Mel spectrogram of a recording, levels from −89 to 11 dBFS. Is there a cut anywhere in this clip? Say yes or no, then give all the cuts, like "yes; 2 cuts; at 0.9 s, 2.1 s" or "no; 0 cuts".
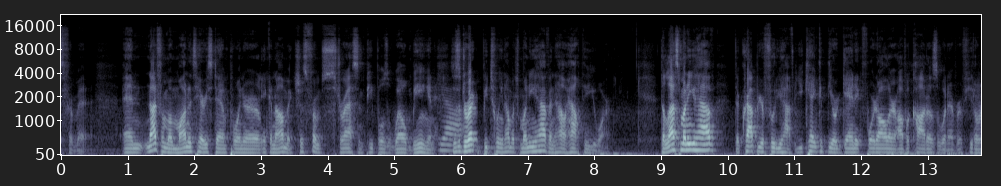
yes; 5 cuts; at 1.4 s, 3.0 s, 5.6 s, 6.2 s, 11.0 s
